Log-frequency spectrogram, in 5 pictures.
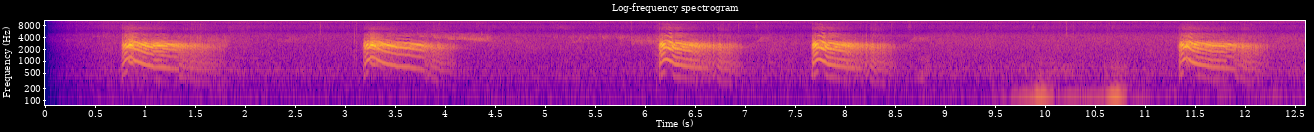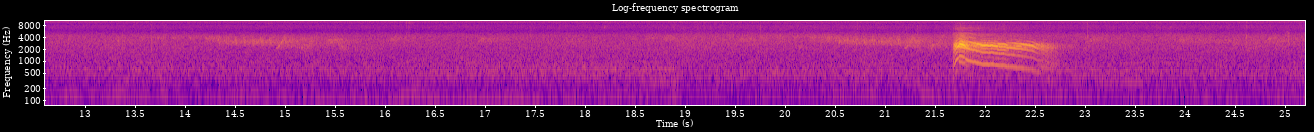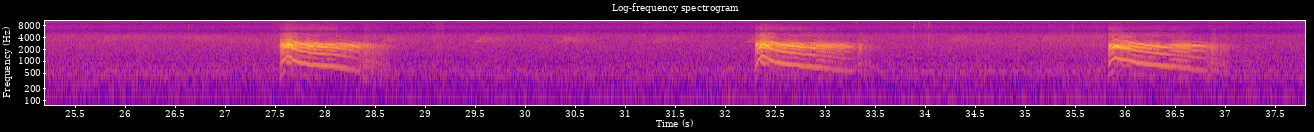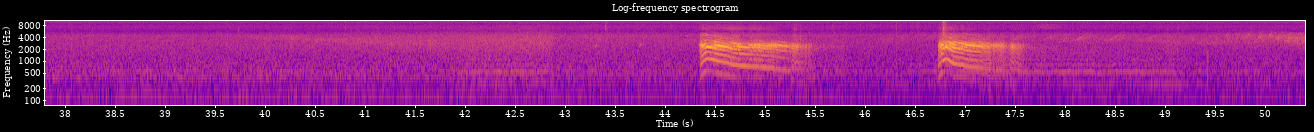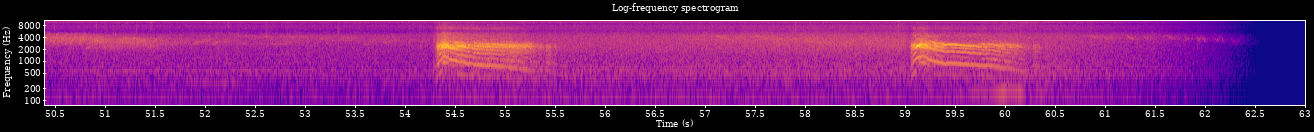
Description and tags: Hiirihaukka, huuto / Buzzard calling in the forest, insects and some small birds in the bg, trees humming (Buteo buteo)
Hiirihaukka ääntelee, huutaa metsässä. Taustalla hyönteisiä, vähän pikkulintuja ja puiden kohinaa. (Buteo buteo)
Paikka/Place: Suomi / Finland / Parikkala, Uukuniemi
Aika/Date: 07.07.1991
Animals, Bird, Birds, Buzzard, Call, Field-Recording, Finland, Finnish-Broadcasting-Company, Haukat, Haukka, Hawk, Hiirihaukka, Huuto, Linnut, Lintu, Luonto, Nature, Soundfx, Suomi, Tehosteet, Yle, Yleisradio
